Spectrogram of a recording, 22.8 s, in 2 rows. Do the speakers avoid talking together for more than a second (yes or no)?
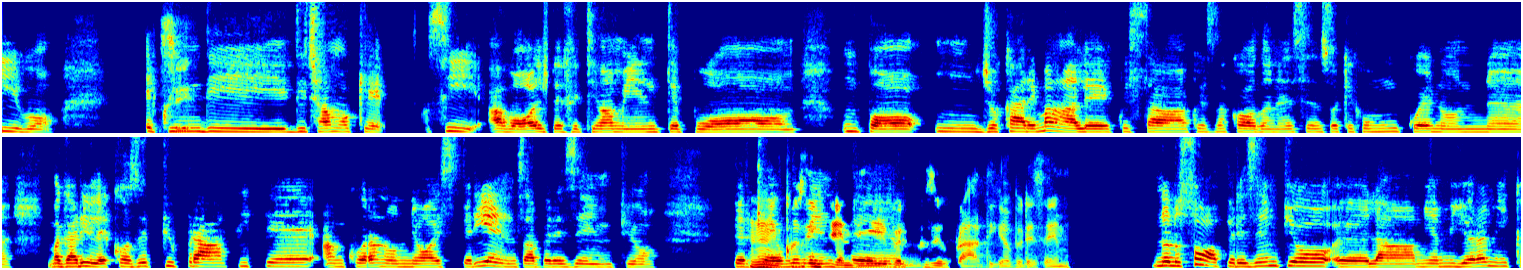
no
